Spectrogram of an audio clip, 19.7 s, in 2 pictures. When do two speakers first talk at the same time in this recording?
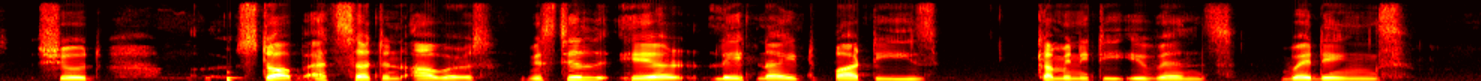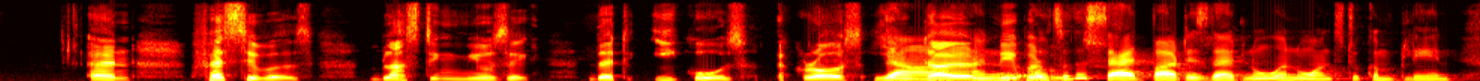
15.7 s

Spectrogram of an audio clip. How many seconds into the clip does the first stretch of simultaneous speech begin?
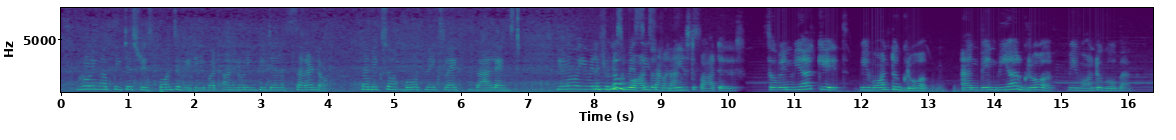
8.0 s

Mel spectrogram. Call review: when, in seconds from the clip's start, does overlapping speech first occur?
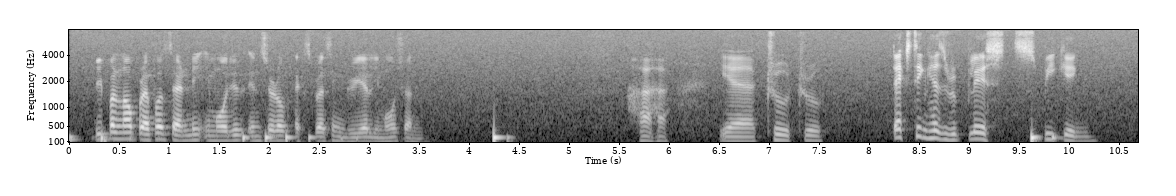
none

